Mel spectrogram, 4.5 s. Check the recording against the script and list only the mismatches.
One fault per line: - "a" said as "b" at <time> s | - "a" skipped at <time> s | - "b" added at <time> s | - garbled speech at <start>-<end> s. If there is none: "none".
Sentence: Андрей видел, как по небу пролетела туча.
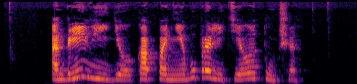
none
